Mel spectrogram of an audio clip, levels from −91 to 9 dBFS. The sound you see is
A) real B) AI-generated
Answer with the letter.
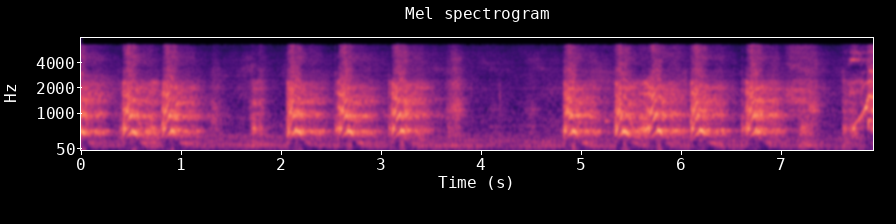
B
